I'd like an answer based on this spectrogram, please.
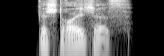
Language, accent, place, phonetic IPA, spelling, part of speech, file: German, Germany, Berlin, [ɡəˈʃtʁɔɪ̯çəs], Gesträuches, noun, De-Gesträuches.ogg
- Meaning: genitive singular of Gesträuch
